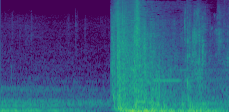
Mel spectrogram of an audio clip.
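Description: A kick lands with a heavy thud.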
